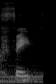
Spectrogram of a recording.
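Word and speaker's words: fête: Their priests have all the self-appointed authority of a village fet organizer or fate some people pronounce it.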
